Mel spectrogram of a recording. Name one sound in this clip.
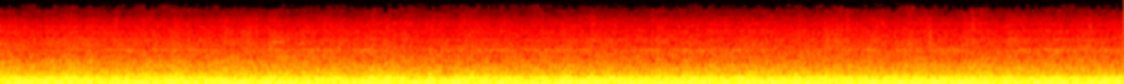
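Jet engines roar steadily with a deep rumble of air rushing past, heard from inside an airliner cabin.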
